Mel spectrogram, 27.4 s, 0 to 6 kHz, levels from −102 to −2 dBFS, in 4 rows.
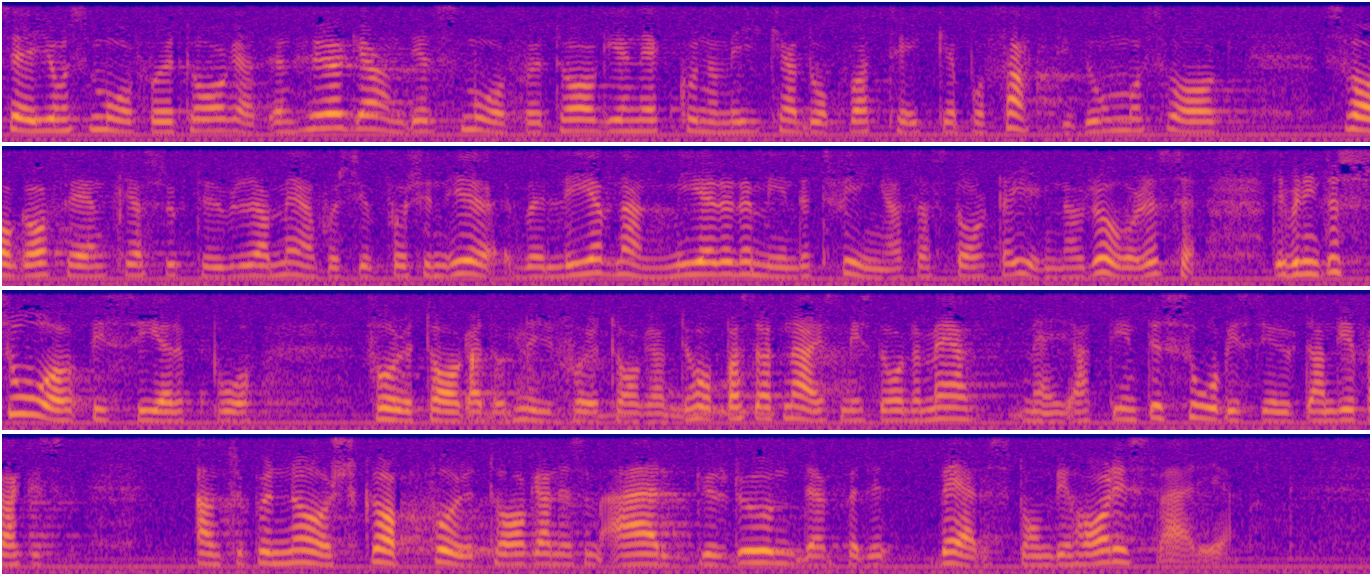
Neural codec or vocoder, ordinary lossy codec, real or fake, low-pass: none; none; real; 5.4 kHz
